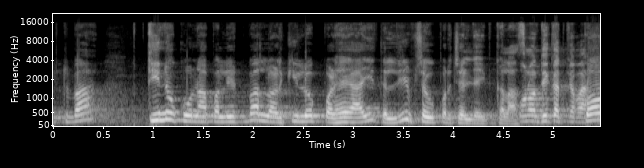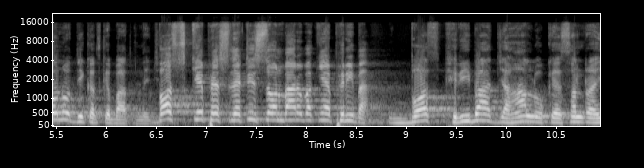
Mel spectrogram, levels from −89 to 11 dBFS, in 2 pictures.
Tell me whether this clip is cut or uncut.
uncut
